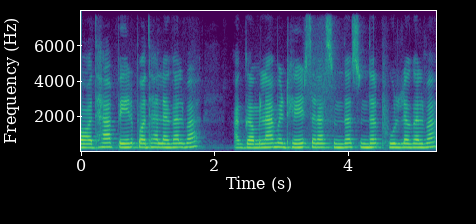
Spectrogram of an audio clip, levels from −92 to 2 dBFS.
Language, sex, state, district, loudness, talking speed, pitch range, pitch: Bhojpuri, female, Bihar, Saran, -16 LUFS, 180 wpm, 220-230 Hz, 225 Hz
